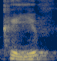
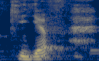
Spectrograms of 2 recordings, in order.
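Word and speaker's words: Kyiv: i want you to please try pronouncing the name of our capital cave not kiev because kiev is a russian pronunciation and we don't like it so i am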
